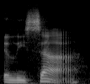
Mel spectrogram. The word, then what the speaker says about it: Elisa: But it's my niece is spelled with a S, not a Z. So it's actually Elisa.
